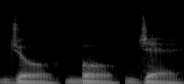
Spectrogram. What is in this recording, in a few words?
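"joboje", concatenated syllables; Affixing experiment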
